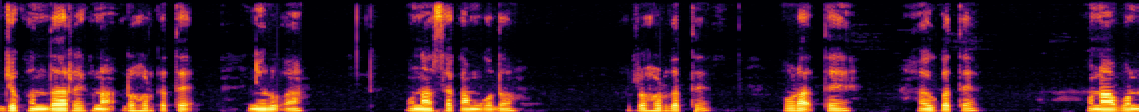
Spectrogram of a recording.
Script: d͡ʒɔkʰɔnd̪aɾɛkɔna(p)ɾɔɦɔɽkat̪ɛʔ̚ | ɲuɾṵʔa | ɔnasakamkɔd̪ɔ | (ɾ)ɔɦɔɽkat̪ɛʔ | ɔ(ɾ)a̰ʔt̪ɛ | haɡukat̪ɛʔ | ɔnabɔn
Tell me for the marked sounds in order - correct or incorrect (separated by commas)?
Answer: incorrect, correct, incorrect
